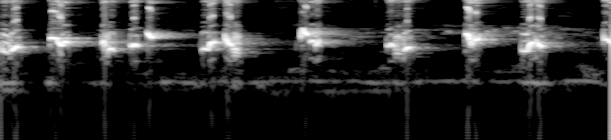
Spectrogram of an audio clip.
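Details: Wild-sounding sooty-headed bulbul song used as a lure for silent birds: quick, cheerful slurred whistles and chirps, about three per second, with a faint low hum underneath.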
